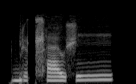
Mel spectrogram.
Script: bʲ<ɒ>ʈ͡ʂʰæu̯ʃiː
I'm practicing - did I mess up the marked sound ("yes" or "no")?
no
